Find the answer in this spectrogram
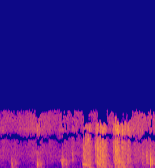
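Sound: door being opened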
